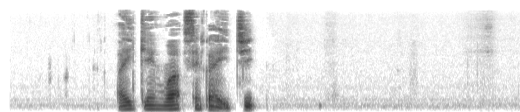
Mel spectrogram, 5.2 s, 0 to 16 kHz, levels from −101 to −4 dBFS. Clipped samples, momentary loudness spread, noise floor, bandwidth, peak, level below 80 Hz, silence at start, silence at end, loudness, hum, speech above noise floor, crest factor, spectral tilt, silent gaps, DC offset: under 0.1%; 11 LU; -73 dBFS; 11.5 kHz; -12 dBFS; -70 dBFS; 1.15 s; 2.65 s; -30 LUFS; none; 43 dB; 24 dB; -3.5 dB/octave; none; under 0.1%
